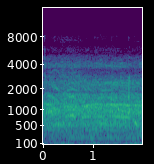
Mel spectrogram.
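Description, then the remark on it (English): A large crowd at a wrestling match at Joe Louis Arena, during Hercules Hernandez versus Tony Atlas, cheers and roars steadily throughout, a dense wash of voices with scattered shouts and whoops rising above the din. “crowd appreciating it.”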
